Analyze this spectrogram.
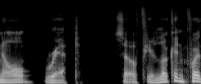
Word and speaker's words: RYFT: butchered the words and you're going to hear it pronounced it as rifted. It seems like no matter which voice I use, it says rifted. And that's because the spelling is R Yft. But it really is just plain old rift.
